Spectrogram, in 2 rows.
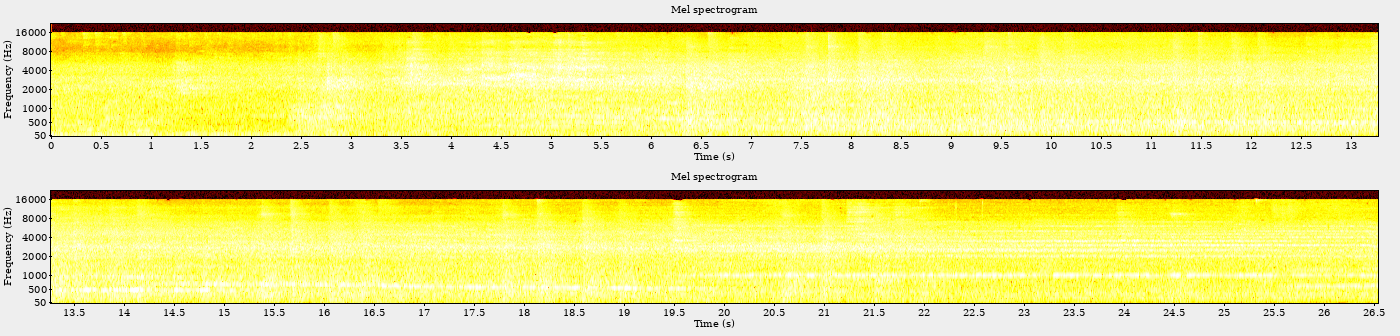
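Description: An R142A 4 train pulls into Kingston Avenue subway station with a loud, steady rumble and rising, drawn-out wheel squeals, sustained throughout at close range.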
